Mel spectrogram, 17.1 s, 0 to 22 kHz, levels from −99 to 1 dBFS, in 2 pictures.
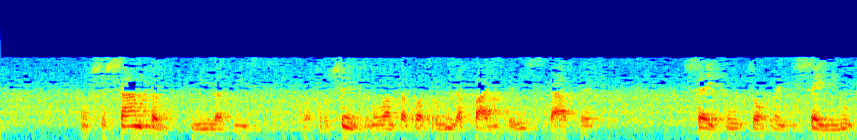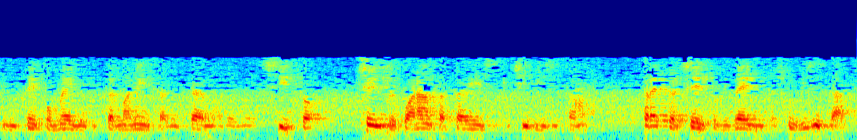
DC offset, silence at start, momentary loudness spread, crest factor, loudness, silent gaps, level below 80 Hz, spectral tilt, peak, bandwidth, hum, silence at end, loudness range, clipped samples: under 0.1%; 0 s; 15 LU; 16 dB; -17 LUFS; none; -48 dBFS; -11 dB/octave; 0 dBFS; 5 kHz; none; 0 s; 3 LU; under 0.1%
